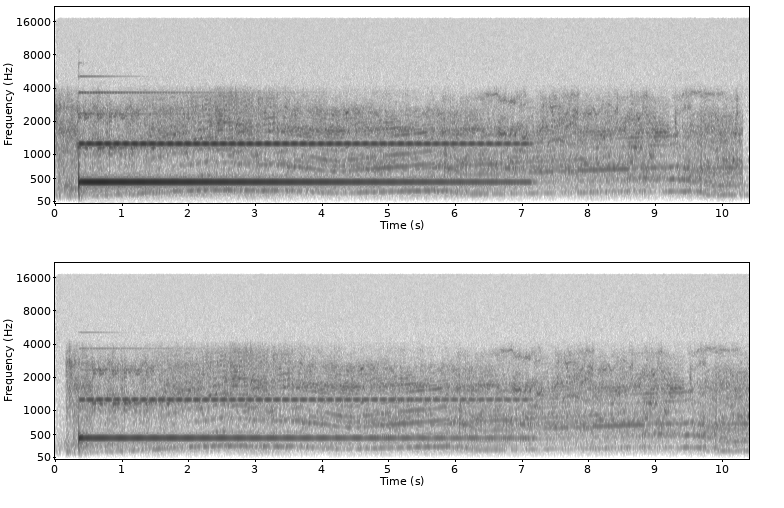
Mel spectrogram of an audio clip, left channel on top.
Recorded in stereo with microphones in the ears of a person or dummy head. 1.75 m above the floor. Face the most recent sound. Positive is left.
turn(degrees=55)  # may be behind; listen again after turning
